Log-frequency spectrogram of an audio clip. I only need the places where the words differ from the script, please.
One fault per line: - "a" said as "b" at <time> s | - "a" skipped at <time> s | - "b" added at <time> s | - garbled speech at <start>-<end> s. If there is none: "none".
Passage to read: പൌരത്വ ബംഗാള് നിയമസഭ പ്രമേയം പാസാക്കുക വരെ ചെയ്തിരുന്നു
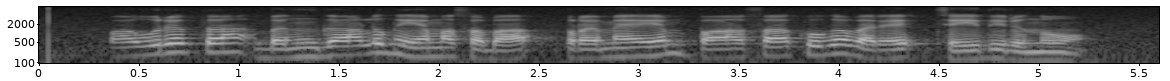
none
